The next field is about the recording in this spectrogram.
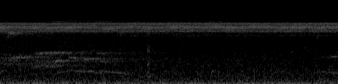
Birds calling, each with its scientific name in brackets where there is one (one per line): Mealy Parrot (Amazona farinosa)
Pale-vented Pigeon (Patagioenas cayennensis)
